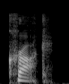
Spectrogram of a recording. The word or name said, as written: crock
